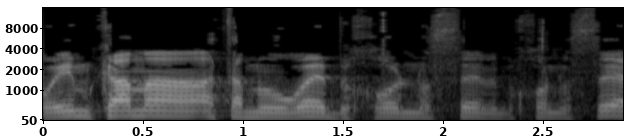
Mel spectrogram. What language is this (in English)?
Hebrew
